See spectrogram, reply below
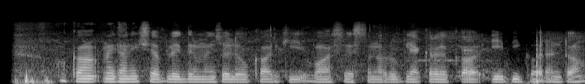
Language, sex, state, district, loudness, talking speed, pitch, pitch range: Telugu, male, Andhra Pradesh, Annamaya, -21 LUFS, 165 wpm, 120 Hz, 120-130 Hz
